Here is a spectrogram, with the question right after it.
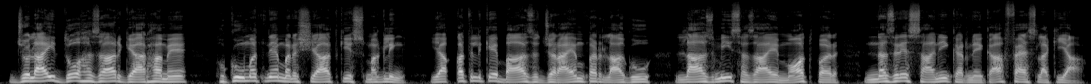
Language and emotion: Urdu, neutral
